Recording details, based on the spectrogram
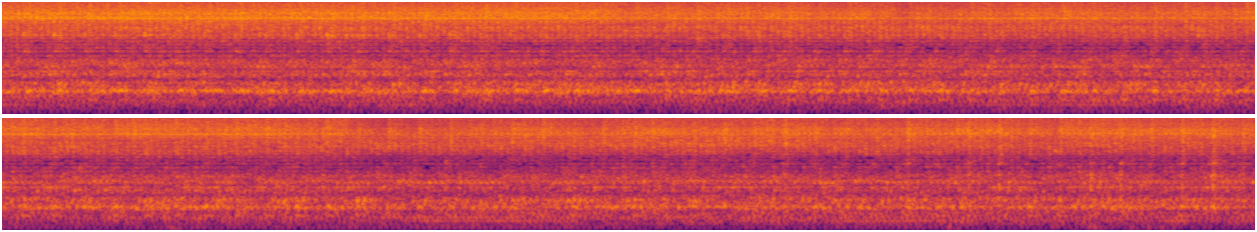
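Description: Steady idle with a light, quick ticking at about two per second riding on top; an abnormal tick, source not pinned down.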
